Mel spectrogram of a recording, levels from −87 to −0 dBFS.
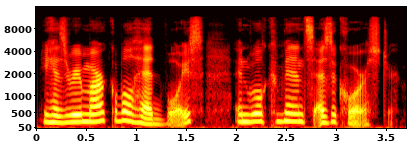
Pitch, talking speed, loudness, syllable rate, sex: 205 Hz, 195 wpm, -17 LUFS, 6.1 syllables/s, female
